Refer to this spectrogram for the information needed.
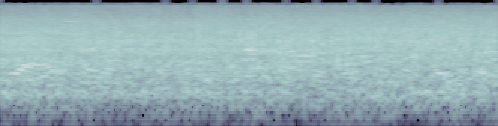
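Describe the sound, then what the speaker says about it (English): Water from a dripping feature high above a pool falls and splashes steadily into the pool, a continuous dense patter and rush that stays even throughout. "one of the fun things about this pool is it has a dripping water feature"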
